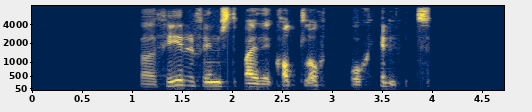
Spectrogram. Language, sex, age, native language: Icelandic, male, 20-29, Icelandic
